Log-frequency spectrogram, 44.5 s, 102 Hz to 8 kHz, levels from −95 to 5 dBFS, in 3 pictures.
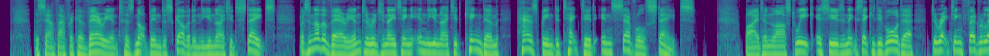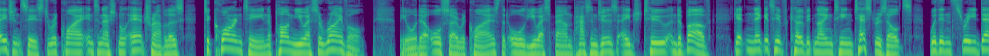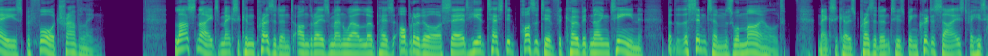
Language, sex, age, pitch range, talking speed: English, male, 40-59, 115-150 Hz, 130 wpm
